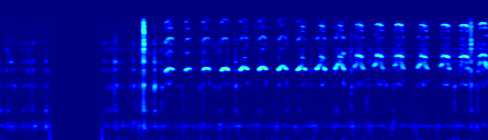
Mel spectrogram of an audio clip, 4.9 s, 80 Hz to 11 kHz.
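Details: Female osprey at her Loch Arkaig nest on 4 July 2020, screeching for a trout while her chicks get in the way; steady run of high, thin, rising notes about every half second over a noisy, rustling background.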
